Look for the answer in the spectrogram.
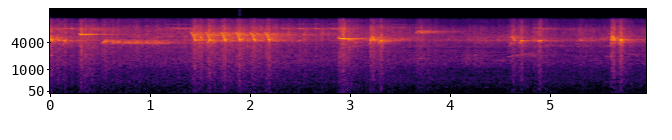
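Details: Young Eurasian blue tits in the hollow of a tree, fed by both parents: shrill, hissing begging notes surge in several loud bursts, with brief thin whistles and quick snapping knocks of activity at the nest.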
